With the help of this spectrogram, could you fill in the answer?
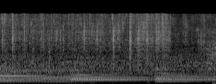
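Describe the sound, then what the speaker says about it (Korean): Salmon steak sizzles on a charcoal grill, a soft continuous crackle and hiss with faint low hum underneath, heard fairly close and quiet. "숯불 연어 스테이크 들어는 보셨나요?"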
